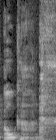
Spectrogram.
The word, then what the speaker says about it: Ocon: Okay, for the love of God, can you please pronounce his name correctly? Okay, it's Esteban Ocon.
